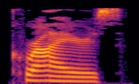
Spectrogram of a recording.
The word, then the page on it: criers: British English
